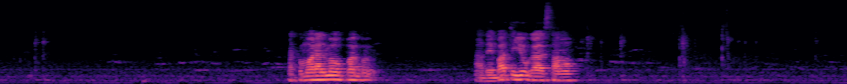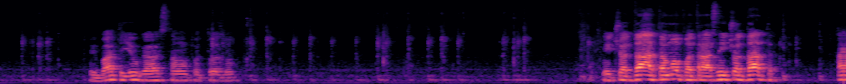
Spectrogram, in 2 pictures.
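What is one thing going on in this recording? Keyboard keys and a mouse click rapidly.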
